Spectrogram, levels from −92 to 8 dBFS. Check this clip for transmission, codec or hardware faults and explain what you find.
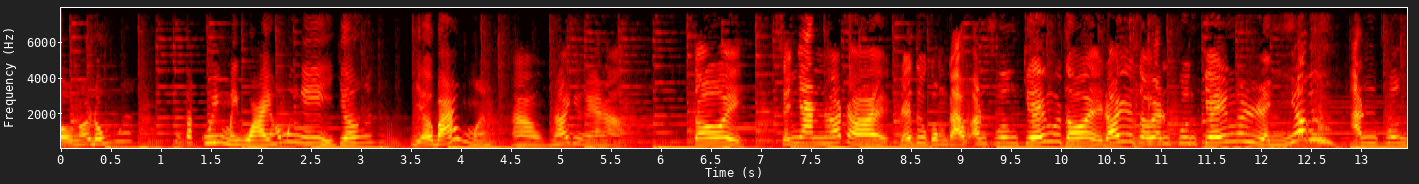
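No transmission, codec or hardware fault is audible anywhere in the clip.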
